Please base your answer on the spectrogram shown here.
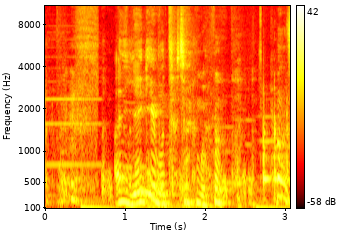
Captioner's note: laughing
